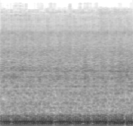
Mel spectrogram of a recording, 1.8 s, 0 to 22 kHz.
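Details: 2006 Suzuki GSX-R750 inline-four with a rough, lumpy, stumbling idle that seems not to fire on all 4 cylinders. It stalls at lights at times and has poor power under load. A faulty coil pack is suspected, but coil resistances matched.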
